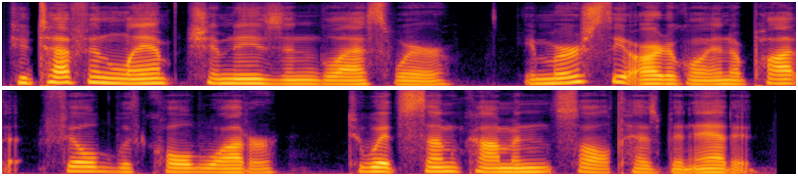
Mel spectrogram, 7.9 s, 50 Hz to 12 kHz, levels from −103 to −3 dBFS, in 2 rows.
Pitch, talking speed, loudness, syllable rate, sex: 160 Hz, 175 wpm, -20 LUFS, 5.2 syllables/s, female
